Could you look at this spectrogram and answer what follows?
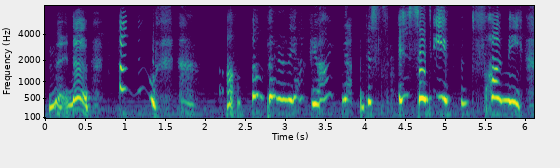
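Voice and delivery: panicked, near tears. Acted. Panicking about shrinking.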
